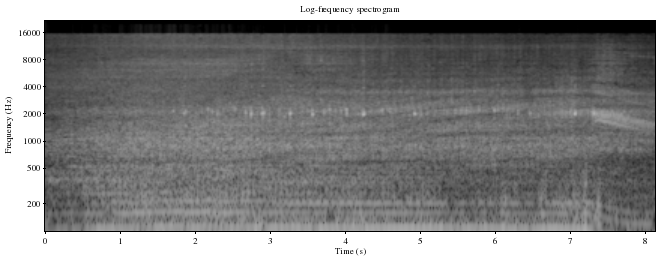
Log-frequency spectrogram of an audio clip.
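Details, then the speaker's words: Ford 5000 (68) turbo diesel tractor pushing soil under load. Deep diesel pull under a clear, high turbo whistle that holds steady, then sweeps down as the throttle closes. Normal, healthy turbo whine. "หอนดีจังเลยเสียงคางดีจังเลยอ่ะ"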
